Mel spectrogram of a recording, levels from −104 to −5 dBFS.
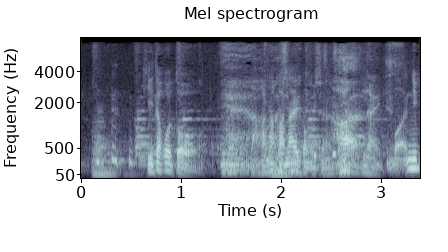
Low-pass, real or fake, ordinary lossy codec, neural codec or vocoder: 7.2 kHz; real; MP3, 48 kbps; none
